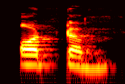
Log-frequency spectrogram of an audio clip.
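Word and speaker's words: autumn: भी इनक्लूड हो जाउची right which letter is silent in ऑटम एटा को हमें ऑटम मान तो कहूने ऑटम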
